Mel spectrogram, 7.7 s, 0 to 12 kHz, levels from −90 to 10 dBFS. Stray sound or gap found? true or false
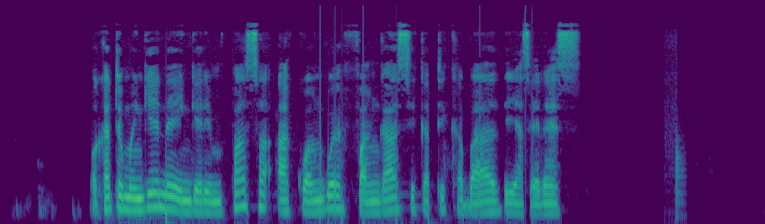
true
